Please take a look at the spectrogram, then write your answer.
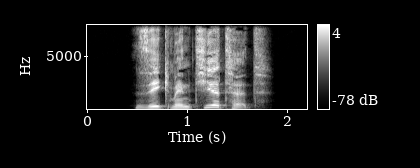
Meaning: inflection of segmentieren: 1. second-person plural preterite 2. second-person plural subjunctive II
- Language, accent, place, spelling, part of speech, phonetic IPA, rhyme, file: German, Germany, Berlin, segmentiertet, verb, [zɛɡmɛnˈtiːɐ̯tət], -iːɐ̯tət, De-segmentiertet.ogg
